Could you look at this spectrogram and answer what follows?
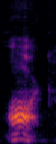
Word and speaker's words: Ankh: The word Anki, pronounced Anka, is made from the word Ankh, A-K-H, pronounced ark, which, according to Egyptological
